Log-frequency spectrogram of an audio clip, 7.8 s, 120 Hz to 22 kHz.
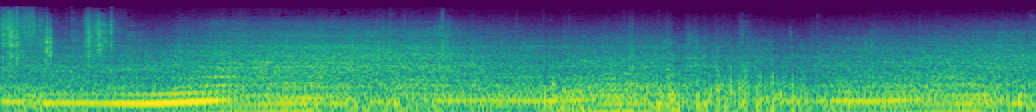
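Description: Audi RS3's five-cylinder engine and HMS exhaust heard from inside the cabin, running at low, fairly steady revs while cruising slowly. The pitch rises slightly over the first two seconds, and there are a few sharp clicks in the first second.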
